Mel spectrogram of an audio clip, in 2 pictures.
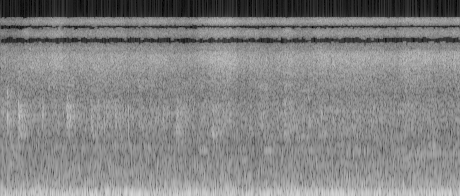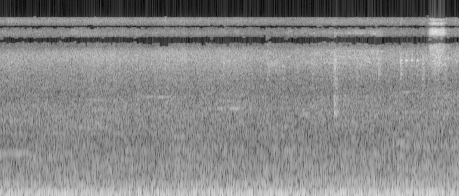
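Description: Steady low rumble of a motorboat engine running.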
